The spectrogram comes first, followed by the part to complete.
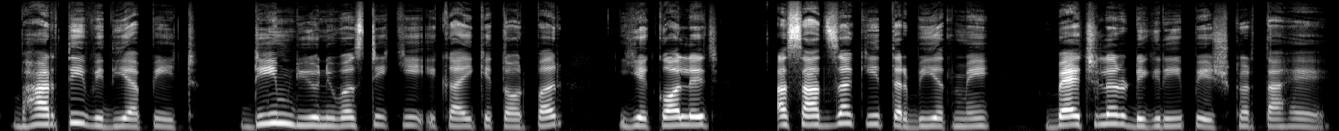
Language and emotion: Urdu, neutral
